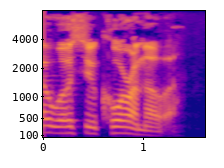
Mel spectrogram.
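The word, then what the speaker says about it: Owusu-Koramoah: What is it? Karamoa? – Yeah. Oh, you're getting closer, man. You're getting. Oh, yeah. It's Jeremiah Wosu-Koromoa.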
